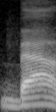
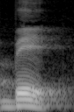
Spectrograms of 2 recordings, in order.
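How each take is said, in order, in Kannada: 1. ಇದನ್ನು 'bya' ಸ್ವರದಲ್ಲಿ ಹೇಳಲಾಗುತ್ತದೆ. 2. ಇದನ್ನು 'bay' ಸ್ವರದಲ್ಲಿ ಹೇಳಲಾಗುತ್ತದೆ. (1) "ಬ್ಯಾ ಅಲ್ಲ"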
